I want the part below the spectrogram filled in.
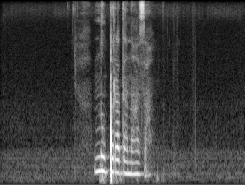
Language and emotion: Russian, neutral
